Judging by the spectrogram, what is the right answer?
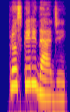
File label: "prosperidade", portugues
